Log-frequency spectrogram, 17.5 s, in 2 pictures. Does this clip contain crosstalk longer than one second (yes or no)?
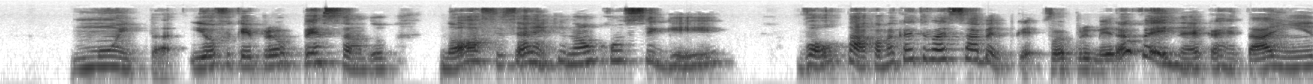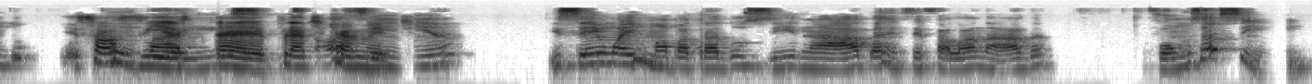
yes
